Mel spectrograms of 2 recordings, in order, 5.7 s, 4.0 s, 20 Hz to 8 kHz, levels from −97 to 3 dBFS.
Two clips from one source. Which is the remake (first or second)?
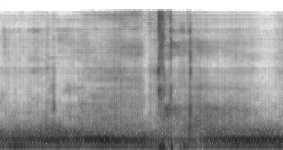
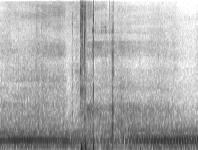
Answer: first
